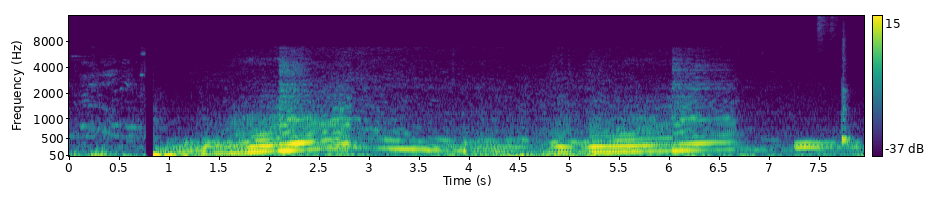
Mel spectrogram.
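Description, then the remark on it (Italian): A Lotus sports car engine revs up repeatedly as it sets off towards Radio X, its pitch climbing and falling through gear changes as it pulls away, loud, with a sharp click near the start. “E queste siete voi che partite dentro la Lotus, si sente il motore.”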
